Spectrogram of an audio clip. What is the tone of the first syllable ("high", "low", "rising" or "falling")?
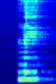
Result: high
